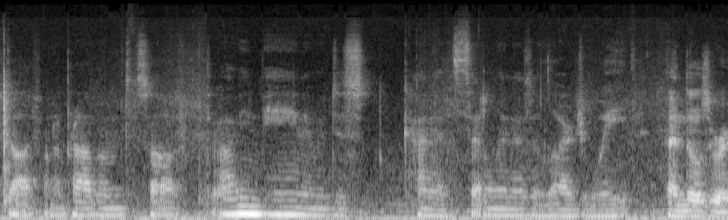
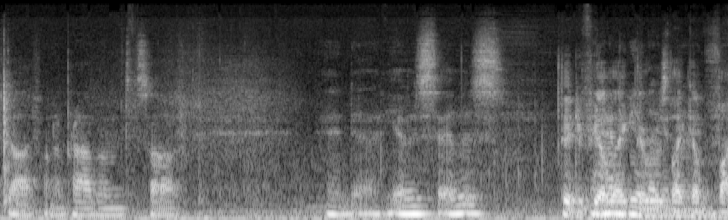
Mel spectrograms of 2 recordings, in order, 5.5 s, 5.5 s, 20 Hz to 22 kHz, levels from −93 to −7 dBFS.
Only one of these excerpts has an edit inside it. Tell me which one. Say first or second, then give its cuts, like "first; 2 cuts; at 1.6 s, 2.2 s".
first; 1 cut; at 1.5 s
